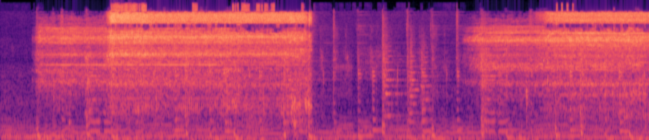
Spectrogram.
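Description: A power drill pre-drills holes for installing an Andersen LuminAire retractable screen door, the motor whining steadily with bursts of bit chatter, pausing briefly midway before spinning up again, close and loud.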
